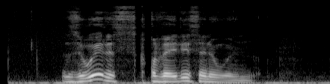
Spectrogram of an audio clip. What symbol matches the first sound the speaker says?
z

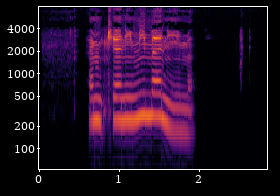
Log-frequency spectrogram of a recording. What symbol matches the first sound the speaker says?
ʔ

